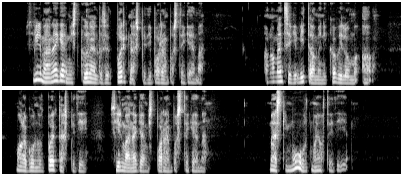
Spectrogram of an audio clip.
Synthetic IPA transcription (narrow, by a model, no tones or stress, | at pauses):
silmɑnæɡ̥e̞mist̪kɤne̞ld̪̥ɑse̞t̪̚pɤrɡnɑspid̪̥ʲipɑɾe̞mb̥ɑst̪e̞ɡ̥e̞mɑ | ɑnomænt̪seɡ̥ivit̪ˑɑminikʰːɑvilumɑʔɑ | mɑolekuːlnud̪̥̚pɤrɡnɑst̪̚pid̪̥i | silmɑnæɡe̞mist̪̚pɑɾe̞mb̥ɑst̪e̞ɡ̥e̞mɑ | mæːst̪kimuːd̪̥mɑjoht̪it̪iːjɑ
